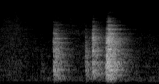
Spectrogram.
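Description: A loaf of bread is lifted out of an oven, with three short metallic clatters and knocks of a tray or tin close by and no talking.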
